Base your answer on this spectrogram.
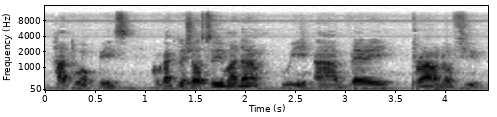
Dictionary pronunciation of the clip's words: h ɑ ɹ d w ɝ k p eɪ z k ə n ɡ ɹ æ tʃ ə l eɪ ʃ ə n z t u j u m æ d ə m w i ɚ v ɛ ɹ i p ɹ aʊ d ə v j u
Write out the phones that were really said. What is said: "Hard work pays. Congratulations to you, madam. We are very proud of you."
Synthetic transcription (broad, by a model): h ɑ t w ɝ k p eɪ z k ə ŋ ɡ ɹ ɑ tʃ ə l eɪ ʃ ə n s t u j u m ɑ d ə m w i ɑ v ɛ ɹ i p ɹ aʊ d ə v j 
